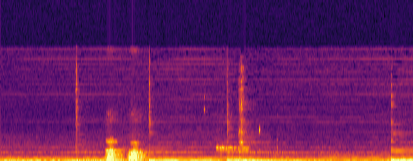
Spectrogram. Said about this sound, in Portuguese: Por mais que você saiba do seu propósito, por mais que você tenha clareza do seu caminho, há uma série de interferências. Como o latido do cão durante uma gravação de meditação.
